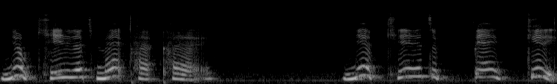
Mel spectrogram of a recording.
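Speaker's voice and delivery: high, animated-show schoolboy voice. Talking about an unfamiliar dish, slipping into a Cartman impression. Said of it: "That's my best impression of Cartman".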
